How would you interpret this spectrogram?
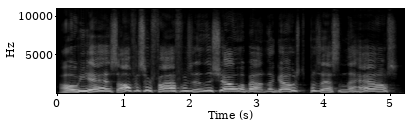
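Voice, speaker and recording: A man's voice: extremely high pitch, measured pace, a little mellow, voice pushed up. A man voicing a gullible, insistent old lady in a screechy, panicked voice for a short story reading. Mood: eager, insistent.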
